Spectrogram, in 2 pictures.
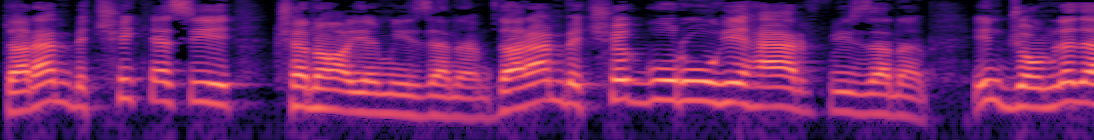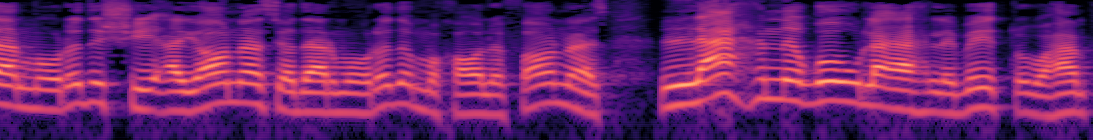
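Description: A man giving a religious lecture, explaining at length and quoting Arabic scripture in a slow, measured recitation. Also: high-pitched, lively intonation. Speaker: cleric.

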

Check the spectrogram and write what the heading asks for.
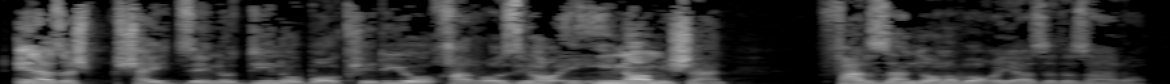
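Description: Male preacher, high-pitched tenor, fervent sermon delivery, volume swings from hushed to booming, lots of rhetorical questions. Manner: impassioned, with rapid rhetorical questions; swings from low murmurs to loud exclaiming. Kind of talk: religious sermon.

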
